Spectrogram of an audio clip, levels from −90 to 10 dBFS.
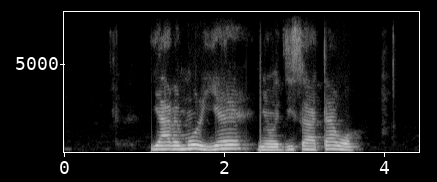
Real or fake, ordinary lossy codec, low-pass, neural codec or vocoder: real; Opus, 32 kbps; 7.2 kHz; none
